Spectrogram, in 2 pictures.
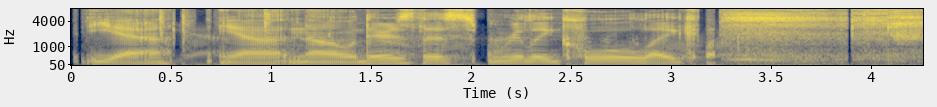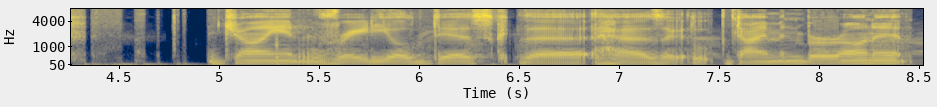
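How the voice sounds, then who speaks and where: Low-voiced laid-back man of thirty. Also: takes it slowly, a little hiss or hum. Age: 30s. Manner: relaxed storyteller, chuckles at own jokes. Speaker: podcast guest. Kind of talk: casual group chat.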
